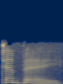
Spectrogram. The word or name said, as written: tempeh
